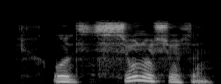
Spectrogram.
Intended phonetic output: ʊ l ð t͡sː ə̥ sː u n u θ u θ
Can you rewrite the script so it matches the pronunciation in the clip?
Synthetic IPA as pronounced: ʊ ɾ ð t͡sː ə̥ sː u n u s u θ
